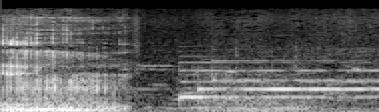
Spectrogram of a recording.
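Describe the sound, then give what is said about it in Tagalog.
A jet-black pig beside a hand water pump grunts in a low, rough burst for under a second, then the grunting stops and a steady, sustained hum-like tone carries on to the end. “Pabalik na daw sila sa bahay nun nang bigla silang makarinig ng huni ng baboy.”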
